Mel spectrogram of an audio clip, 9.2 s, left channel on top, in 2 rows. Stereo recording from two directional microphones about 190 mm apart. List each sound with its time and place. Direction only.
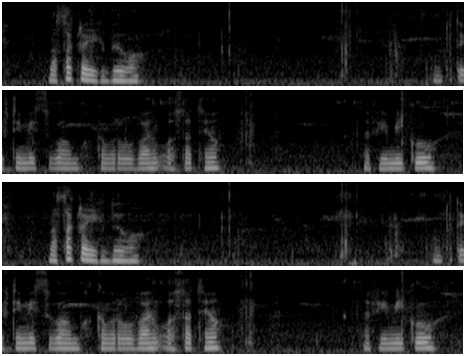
0.4 s speech: 20° left (ahead or behind)
4.4 s speech: 25° left (ahead or behind)
7.0 s a sound: 30° right (ahead or behind)
8.2 s speech: 30° left (ahead or behind)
